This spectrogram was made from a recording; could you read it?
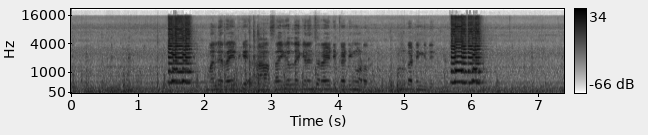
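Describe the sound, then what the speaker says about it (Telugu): A vehicle horn sounds two short loud toots on a narrow road, several seconds apart, over steady engine and traffic noise, while someone talks throughout. "హార్న్ కొట్టుకుంటూ వెళ్ళాలి"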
